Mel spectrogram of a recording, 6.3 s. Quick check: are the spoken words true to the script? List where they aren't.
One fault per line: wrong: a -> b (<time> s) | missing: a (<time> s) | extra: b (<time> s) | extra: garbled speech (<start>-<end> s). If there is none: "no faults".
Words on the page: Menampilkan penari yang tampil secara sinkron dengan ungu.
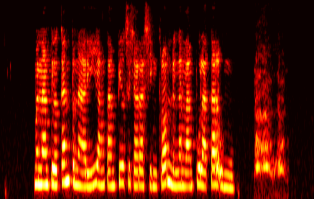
extra: lampu latar (3.7 s)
